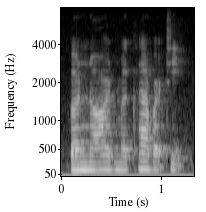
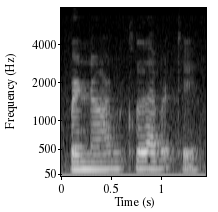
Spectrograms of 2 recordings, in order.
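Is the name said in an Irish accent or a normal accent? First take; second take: normal; Irish. First: The name is said in the speaker's usual accent. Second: The name is said in an attempted Irish accent.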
